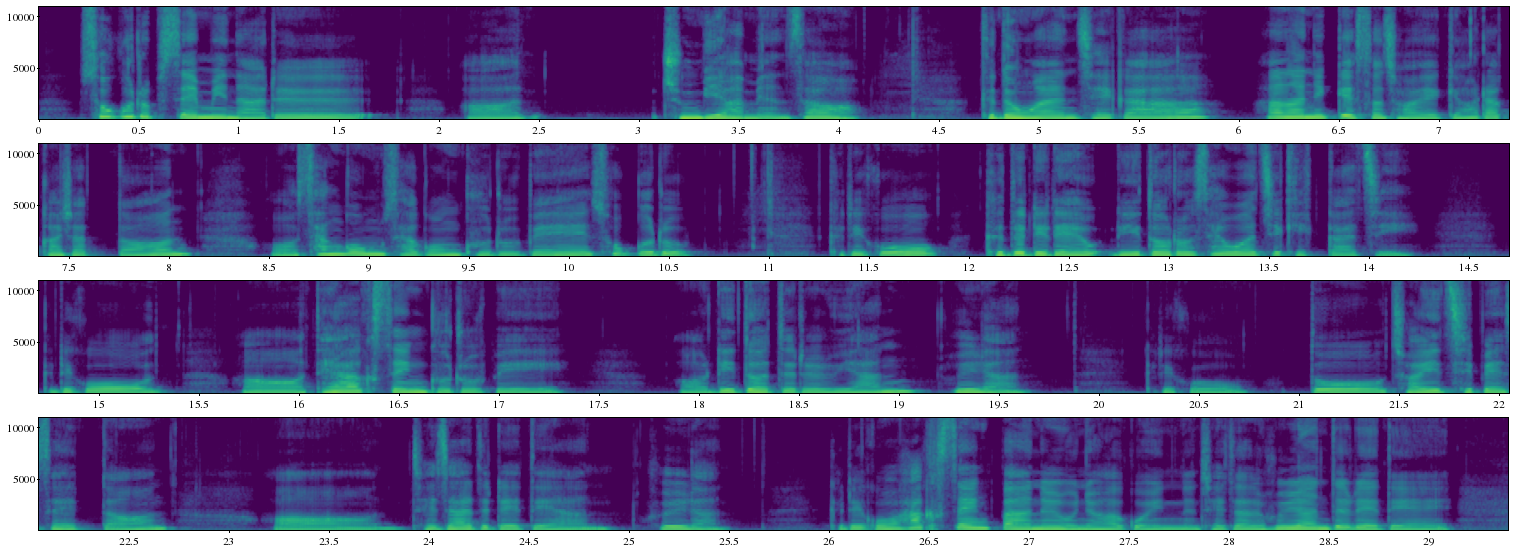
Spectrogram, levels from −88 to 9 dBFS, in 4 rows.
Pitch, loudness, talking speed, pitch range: 190 Hz, -22 LUFS, 245 characters per minute, 165-220 Hz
